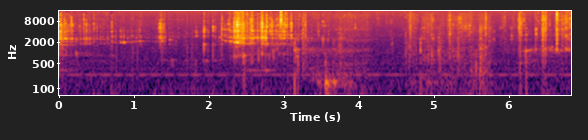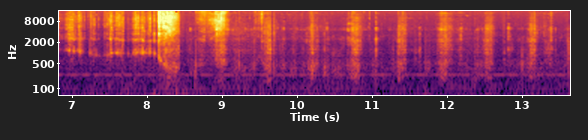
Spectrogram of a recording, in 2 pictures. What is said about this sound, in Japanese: なんか前回の配信聞いたら顔30センチぐらい離してる状態で録音してても、結構この咀嚼音とか入ってたんだよね。そんなに拾うんだなと思って。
